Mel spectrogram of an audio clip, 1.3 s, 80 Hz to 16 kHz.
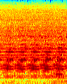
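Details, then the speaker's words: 2003 Lexus GX470, about 180,000 miles, rear air springs leaking: steady electric motor hum with constant buzzy tone as the air suspension compressor runs to raise the vehicle back up. "okay as you can hear the compressor running and it's going back up"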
